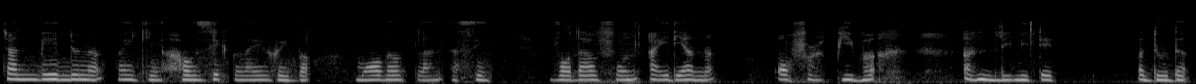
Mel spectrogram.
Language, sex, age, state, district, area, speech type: Manipuri, female, 30-45, Manipur, Senapati, urban, read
